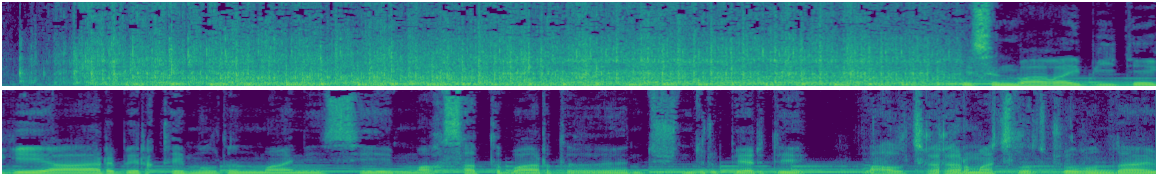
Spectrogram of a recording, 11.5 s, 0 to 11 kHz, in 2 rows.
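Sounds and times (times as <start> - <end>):
sewing machine stitching a belt: 0.0 - 5.0
speech: 4.8 - 11.5.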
